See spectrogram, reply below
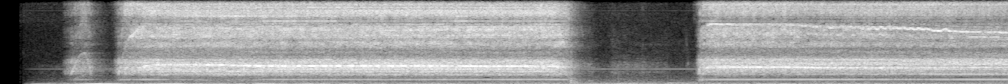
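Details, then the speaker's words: Steady high-pitched motor whine in two runs with a brief pause: power wire driver inserting the third guide wire through a tissue protection sleeve for the posteromedial screw during anterior-approach ankle arthrodesis. "once the tissue protection sleeve has been introduced the third guide wire can be inserted"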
